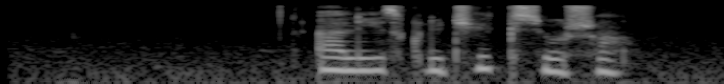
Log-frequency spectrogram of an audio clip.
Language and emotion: Russian, neutral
